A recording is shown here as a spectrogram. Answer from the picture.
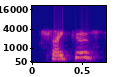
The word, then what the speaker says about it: Czajka: Chika, C-Z-A-J-K-A.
